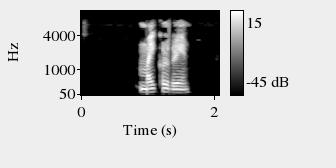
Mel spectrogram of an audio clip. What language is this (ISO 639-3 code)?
spa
